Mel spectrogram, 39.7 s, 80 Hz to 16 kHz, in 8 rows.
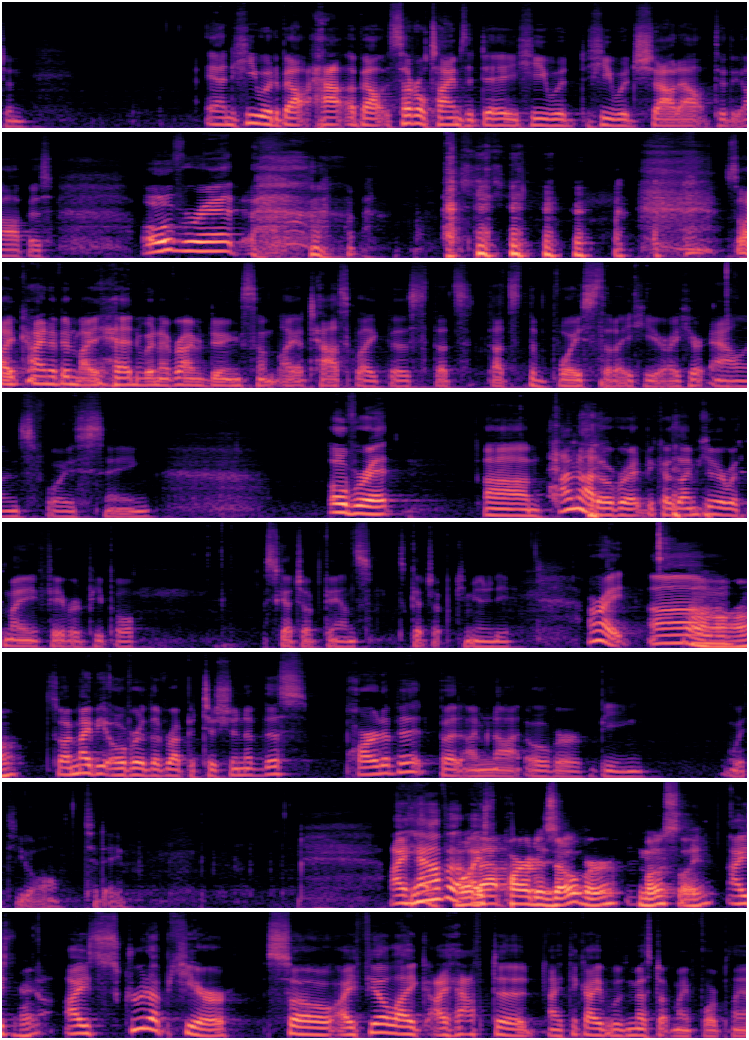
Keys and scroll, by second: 13.3 space, 14.7 BackSpace, 21.3 super+s.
